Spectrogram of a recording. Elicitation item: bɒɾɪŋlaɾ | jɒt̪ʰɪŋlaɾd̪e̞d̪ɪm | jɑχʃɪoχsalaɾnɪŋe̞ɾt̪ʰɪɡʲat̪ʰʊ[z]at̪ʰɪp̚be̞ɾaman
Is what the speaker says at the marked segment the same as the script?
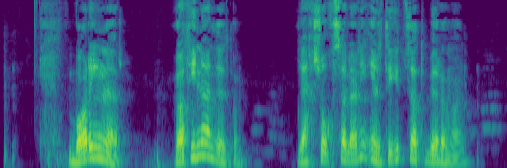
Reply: yes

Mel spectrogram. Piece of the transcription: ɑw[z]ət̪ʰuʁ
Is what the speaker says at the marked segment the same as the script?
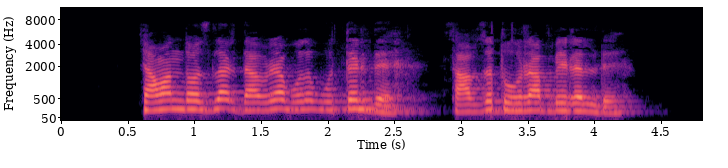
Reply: yes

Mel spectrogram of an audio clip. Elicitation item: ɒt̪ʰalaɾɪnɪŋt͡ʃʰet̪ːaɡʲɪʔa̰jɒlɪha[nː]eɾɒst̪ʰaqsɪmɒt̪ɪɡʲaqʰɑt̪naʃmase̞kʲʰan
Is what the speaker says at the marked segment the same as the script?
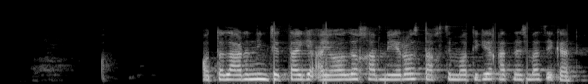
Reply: no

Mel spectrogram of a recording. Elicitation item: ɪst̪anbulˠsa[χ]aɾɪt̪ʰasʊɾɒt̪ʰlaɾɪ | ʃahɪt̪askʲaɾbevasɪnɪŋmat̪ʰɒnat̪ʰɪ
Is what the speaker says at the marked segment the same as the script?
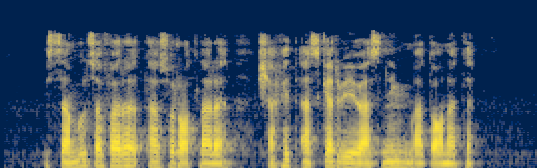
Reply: no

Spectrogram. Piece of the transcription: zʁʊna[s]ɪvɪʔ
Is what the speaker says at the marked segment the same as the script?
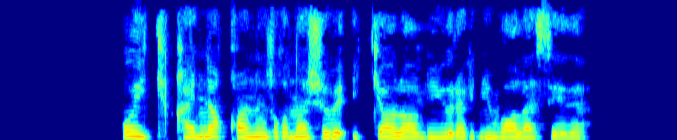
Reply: no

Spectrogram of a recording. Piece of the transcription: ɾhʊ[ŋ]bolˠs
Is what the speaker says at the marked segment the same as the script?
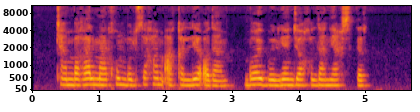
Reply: no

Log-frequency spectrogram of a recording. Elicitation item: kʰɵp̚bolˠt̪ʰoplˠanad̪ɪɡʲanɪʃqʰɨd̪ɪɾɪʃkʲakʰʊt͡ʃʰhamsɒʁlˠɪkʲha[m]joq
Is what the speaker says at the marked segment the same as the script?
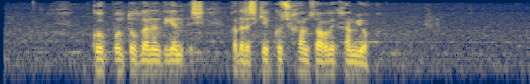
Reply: yes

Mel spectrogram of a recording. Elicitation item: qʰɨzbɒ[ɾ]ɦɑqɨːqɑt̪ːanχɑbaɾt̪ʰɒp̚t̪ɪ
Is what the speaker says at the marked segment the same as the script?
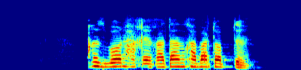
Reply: yes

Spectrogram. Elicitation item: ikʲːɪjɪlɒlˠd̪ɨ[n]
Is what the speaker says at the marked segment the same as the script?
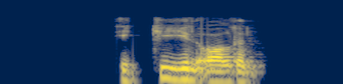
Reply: yes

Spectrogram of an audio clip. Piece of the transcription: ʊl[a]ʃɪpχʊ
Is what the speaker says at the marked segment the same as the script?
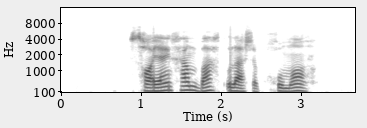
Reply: yes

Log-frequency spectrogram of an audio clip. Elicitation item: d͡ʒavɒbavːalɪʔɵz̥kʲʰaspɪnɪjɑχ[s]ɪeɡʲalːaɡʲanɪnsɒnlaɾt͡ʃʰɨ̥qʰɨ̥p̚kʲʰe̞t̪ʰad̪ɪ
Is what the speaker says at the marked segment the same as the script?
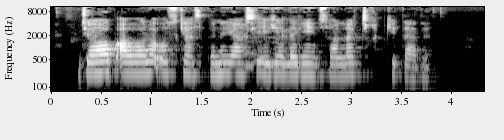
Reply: no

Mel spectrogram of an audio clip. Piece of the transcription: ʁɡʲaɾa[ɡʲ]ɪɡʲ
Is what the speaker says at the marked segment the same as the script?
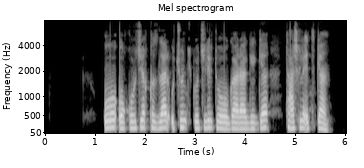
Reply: yes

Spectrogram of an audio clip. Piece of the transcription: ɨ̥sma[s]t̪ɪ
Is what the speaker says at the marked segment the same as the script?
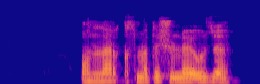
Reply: no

